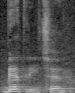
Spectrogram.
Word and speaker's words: Beatrice: Beatrice. Beatrice, and I like the. And no. Yes, and Beatrice, it's like in French it should be Beatrice.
